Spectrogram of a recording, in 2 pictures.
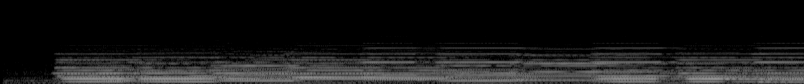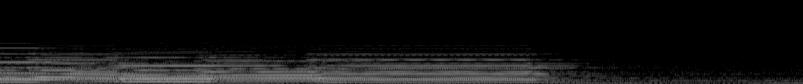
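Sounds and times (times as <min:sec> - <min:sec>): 
organ playing on a Viole de Gambe stop: 0:00.5 - 0:14.5.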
